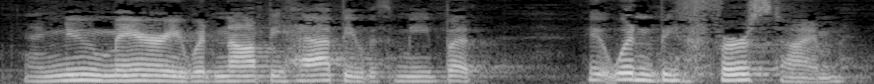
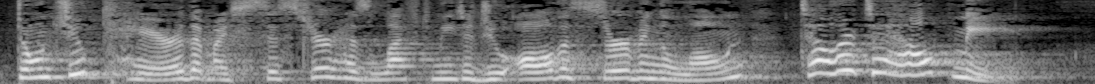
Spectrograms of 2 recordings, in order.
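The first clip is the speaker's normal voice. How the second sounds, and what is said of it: Bossy big sister voice. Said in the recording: “in my best big sister voice”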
